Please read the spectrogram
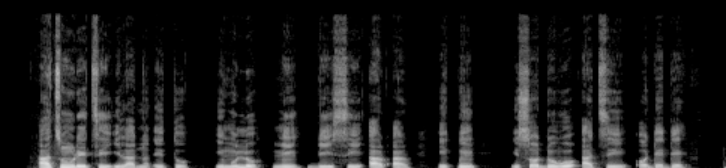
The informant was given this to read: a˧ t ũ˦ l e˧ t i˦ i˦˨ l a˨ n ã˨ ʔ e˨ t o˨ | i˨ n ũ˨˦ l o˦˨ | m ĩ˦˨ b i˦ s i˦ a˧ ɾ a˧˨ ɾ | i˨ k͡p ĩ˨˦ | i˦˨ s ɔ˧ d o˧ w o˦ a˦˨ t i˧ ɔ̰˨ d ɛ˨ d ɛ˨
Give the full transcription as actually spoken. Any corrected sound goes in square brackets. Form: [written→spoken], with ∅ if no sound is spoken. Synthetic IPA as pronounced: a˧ t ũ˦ [l→ɾ] e˧ t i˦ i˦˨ l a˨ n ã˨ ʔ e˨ t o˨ | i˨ [n→m] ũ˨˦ l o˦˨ | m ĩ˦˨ b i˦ s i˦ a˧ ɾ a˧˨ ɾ | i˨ k͡p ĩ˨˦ | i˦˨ s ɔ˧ d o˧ w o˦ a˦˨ t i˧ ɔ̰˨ d ɛ˨ d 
